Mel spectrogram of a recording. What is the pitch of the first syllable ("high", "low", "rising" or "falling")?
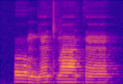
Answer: falling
